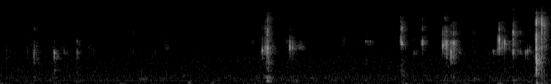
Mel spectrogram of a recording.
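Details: Crisp gnawing and wet crunching from a porcupine eating nuts, bananas, sweet potatoes, apples and carrots; a few quiet bites, then denser, louder chewing toward the end.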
